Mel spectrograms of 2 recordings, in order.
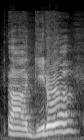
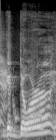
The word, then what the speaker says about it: Ghidorah: used to say i i used to say king ghidorah and it's gadora yeah but that's the thing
